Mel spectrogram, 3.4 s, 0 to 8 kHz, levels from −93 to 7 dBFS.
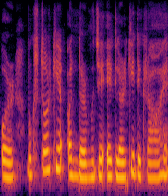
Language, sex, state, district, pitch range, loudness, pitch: Hindi, female, Arunachal Pradesh, Longding, 190-220 Hz, -15 LUFS, 205 Hz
